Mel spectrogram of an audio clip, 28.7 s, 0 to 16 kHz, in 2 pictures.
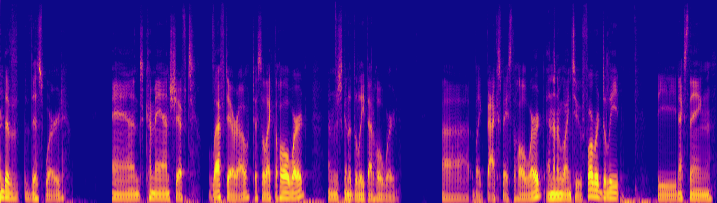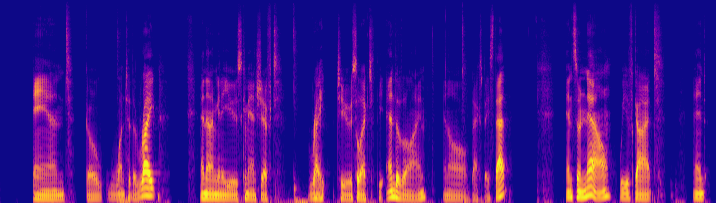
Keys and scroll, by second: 4.2 shift+super+Left, 20.2 shift+super+Right.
